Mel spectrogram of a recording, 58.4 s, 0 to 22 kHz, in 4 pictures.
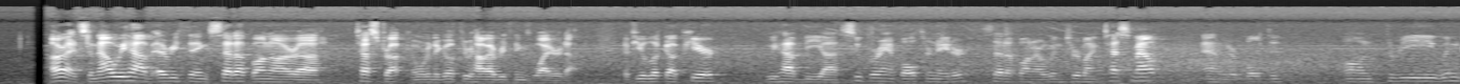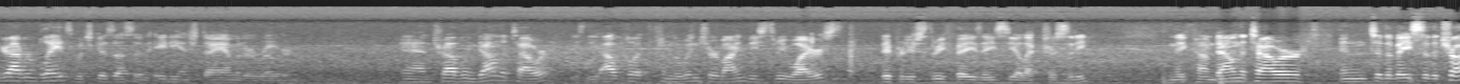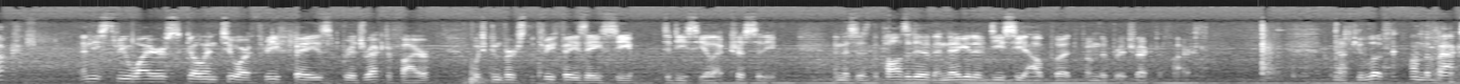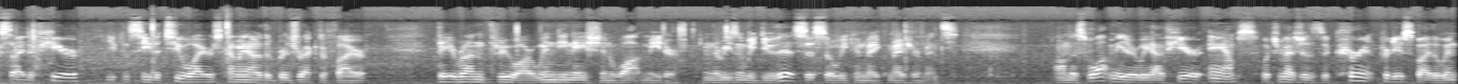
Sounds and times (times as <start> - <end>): Speech: 0.5 - 12.9, 13.5 - 17.6, 18.6 - 25.6, 26.3 - 37.0, 37.6 - 41.3, 42.6 - 47.6, 48.2 - 53.5, 54.4 - 58.3.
